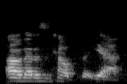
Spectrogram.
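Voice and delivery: normal talking voice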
